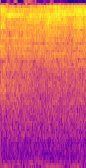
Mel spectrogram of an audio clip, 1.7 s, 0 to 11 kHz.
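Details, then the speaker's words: BMW E36 with LS swap (6.0L LQ4, BorgWarner 72 mm turbo), engine off, homemade boost leak test: constant airy high hiss from the blow-off valve; O-ring not seated, fixed by reseating it. "as soon as i put it on i can already hear something over here it's actually coming from the blow-off valve"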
